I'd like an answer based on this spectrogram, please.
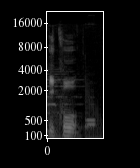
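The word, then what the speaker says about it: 行く: with verbs of movement, like in our case, iku, unaccented, which means to go.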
